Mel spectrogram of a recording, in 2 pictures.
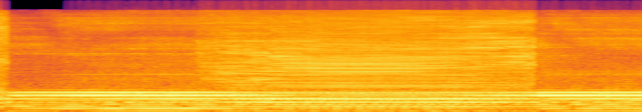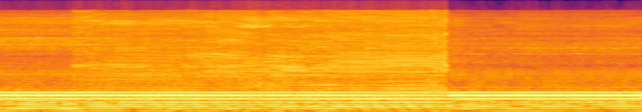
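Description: Electric bench buffer running with a steady whine while a hoof knife blade is held against the spinning wheel to sharpen it, giving a grinding hiss. The hiss changes abruptly about a second and a half in, again at about four seconds and near eight seconds, as the blade is repositioned.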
